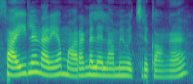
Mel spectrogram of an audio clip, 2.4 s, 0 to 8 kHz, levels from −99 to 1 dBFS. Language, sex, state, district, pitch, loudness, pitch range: Tamil, female, Tamil Nadu, Namakkal, 220 Hz, -18 LUFS, 205-245 Hz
